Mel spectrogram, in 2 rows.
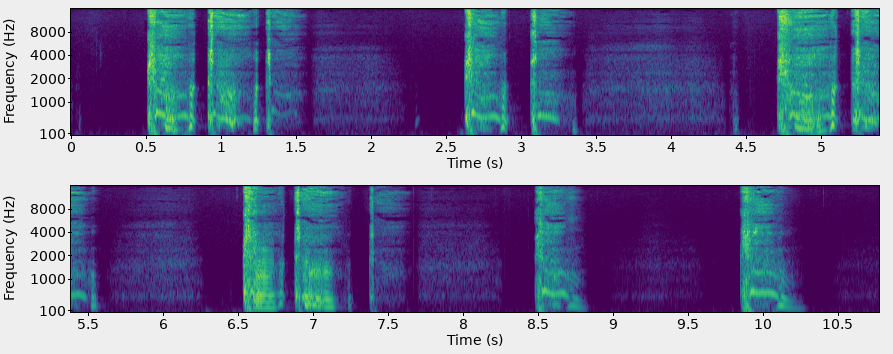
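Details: About a dozen harsh coughs in clusters of one to three with quiet breaths between, a coughing attack at 4am in a girl, tagged barking cough and wheezing; coughing fit.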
